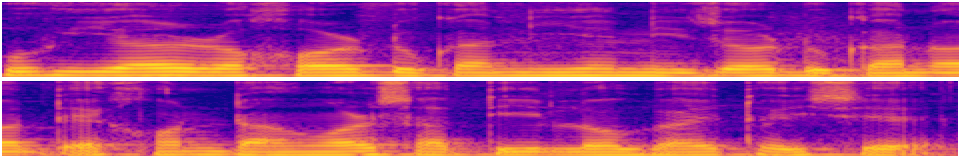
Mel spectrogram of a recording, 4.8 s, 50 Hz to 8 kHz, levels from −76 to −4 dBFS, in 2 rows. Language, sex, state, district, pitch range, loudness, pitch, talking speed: Assamese, male, Assam, Sonitpur, 115-125 Hz, -14 LUFS, 125 Hz, 125 wpm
